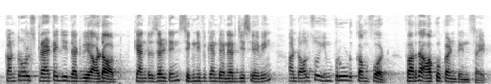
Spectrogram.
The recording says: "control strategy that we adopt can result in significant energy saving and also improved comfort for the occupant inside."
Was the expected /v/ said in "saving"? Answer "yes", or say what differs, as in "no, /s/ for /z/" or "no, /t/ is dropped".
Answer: yes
